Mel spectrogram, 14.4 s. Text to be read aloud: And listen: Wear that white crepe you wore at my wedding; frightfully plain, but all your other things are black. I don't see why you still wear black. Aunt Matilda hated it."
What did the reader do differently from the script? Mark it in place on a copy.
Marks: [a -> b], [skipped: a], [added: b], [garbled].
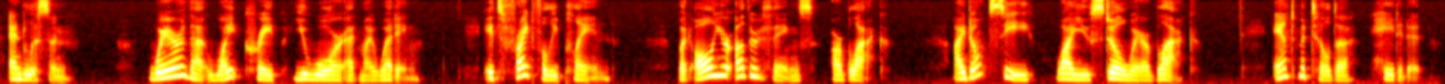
And listen: Wear that white crepe you wore at my wedding; [added: it's] frightfully plain, but all your other things are black. I don't see why you still wear black. Aunt Matilda hated it."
